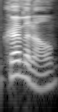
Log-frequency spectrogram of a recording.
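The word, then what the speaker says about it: Kriminel: as the name but it's Kri mi ne L it's like a phonetic criminal so barren criminal he gets some super protective of criminals and he'll hurt you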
